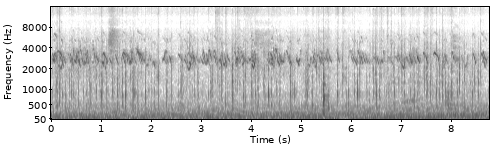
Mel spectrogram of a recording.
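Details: Baby chicks giving constant high-pitched peeps, a crowded overlapping chatter with brief tapping noises and a low background hum.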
